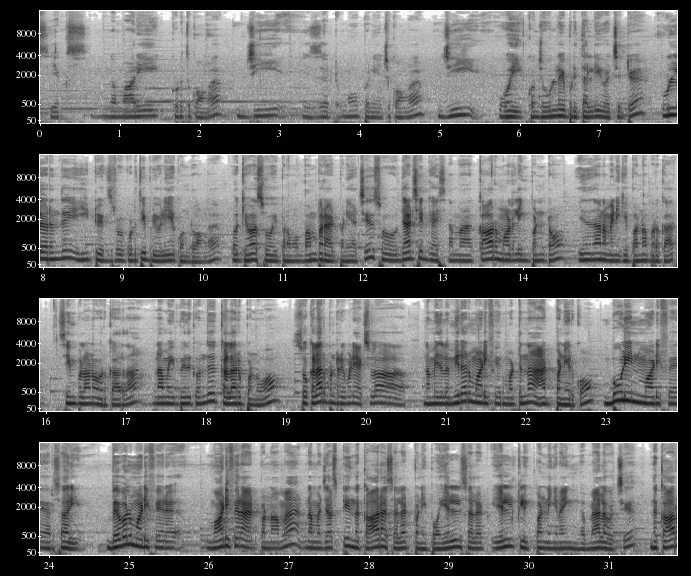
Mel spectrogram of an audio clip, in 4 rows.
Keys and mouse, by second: 1.5 click, 2.4 g, 2.8 z, 4.9 g, 5.6 y, 7.9 e, 10.7 middle click, 12.8 middle click, 13.9 middle click, 14.6 shift+middle click, 17.2-19.0 middle drag, 19.6 middle click, 22.9 middle click.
